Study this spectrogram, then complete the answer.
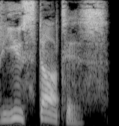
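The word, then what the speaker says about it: Eustatis: The next day, the 18th, there's a performance by a ballet company called Ustartis. Sorry, the name is spelled E U S T A T I S.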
